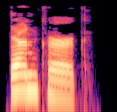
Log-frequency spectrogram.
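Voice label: "dunkirk", British English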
